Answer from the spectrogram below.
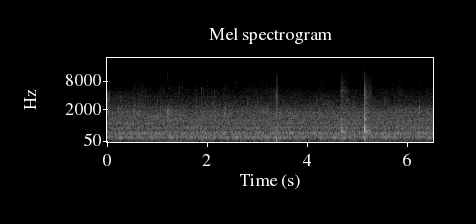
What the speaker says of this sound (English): Take the dish that you're going to put it in and whack all your tuna casserole in there.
